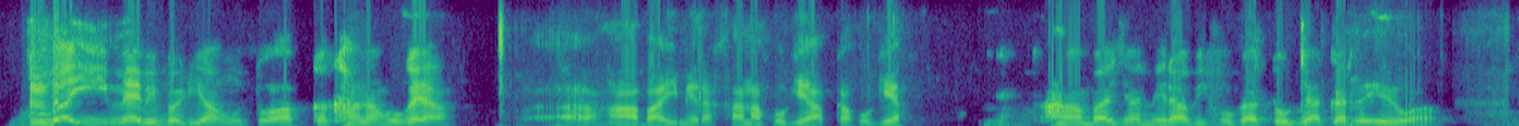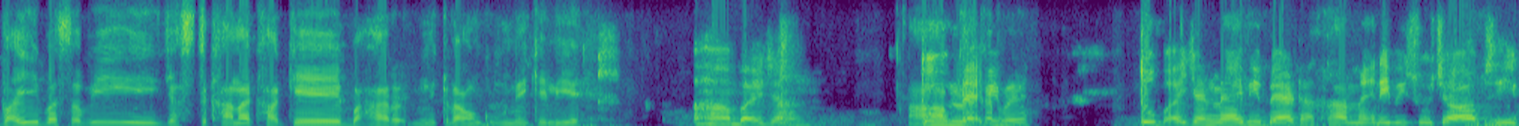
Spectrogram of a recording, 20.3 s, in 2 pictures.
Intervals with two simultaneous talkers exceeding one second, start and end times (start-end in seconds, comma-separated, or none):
none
